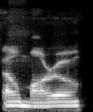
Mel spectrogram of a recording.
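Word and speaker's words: 3L Maro: little group, called ourselves El Maro. L is spelled with a 3, so it's like 3L, and then Maro's Maro.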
